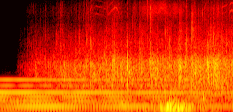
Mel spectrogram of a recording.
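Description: The sustained ringing tones of the intro music fade out while audience applause comes in about a quarter of a second in and carries on.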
